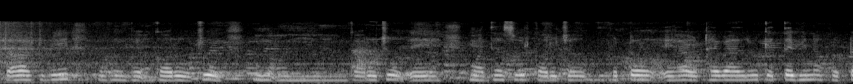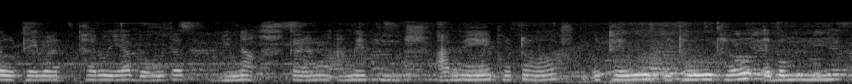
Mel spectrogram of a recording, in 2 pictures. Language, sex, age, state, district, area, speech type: Odia, female, 30-45, Odisha, Sundergarh, urban, spontaneous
